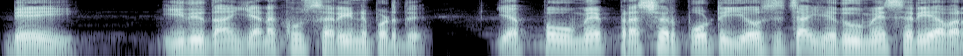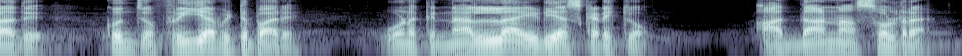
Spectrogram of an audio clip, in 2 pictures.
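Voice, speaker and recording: A man voicing a calm young man who gently persuades his friends to relax. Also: mid-range voice, moderate pace, close to an everyday voice. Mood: soothing. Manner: soothing, persuasive.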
